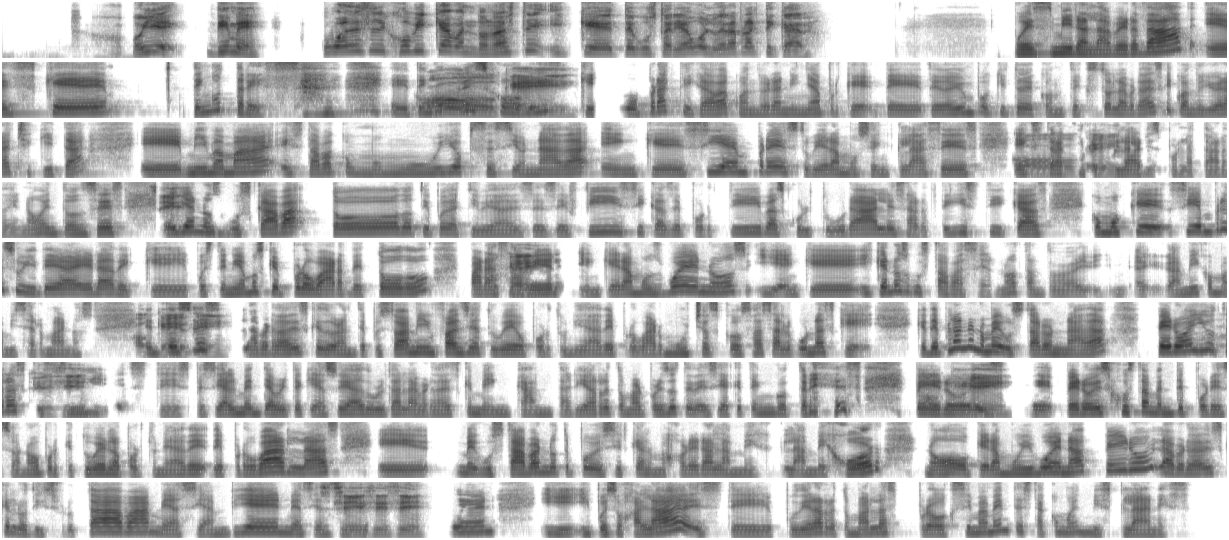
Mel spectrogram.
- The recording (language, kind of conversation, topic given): Spanish, podcast, ¿Qué pasatiempo dejaste y te gustaría retomar?
- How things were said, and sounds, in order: tongue click; chuckle; laughing while speaking: "tres"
